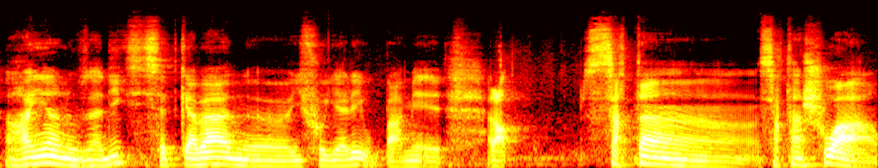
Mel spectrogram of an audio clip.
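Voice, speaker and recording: A man with a fairly low, slightly mellow voice hosts his channel, casually reviewing a gamebook. Frank and opinionated, he hesitates with plenty of fillers and restarts, muttering curses under his breath whenever he loses his thread.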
